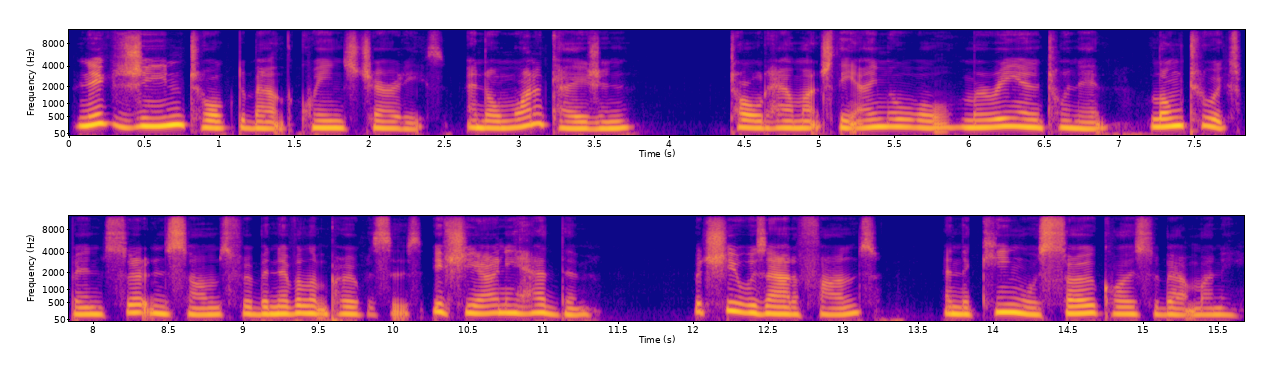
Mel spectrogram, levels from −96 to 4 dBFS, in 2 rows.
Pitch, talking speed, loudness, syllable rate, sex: 190 Hz, 170 wpm, -17 LUFS, 5.3 syllables/s, female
